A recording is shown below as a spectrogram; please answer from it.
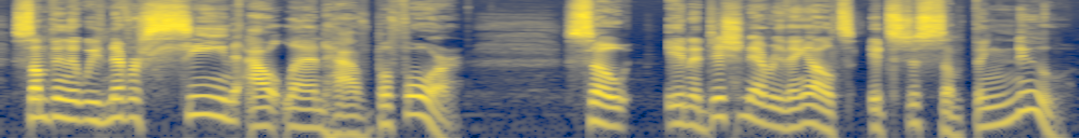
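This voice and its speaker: A man in his fifties hosting a film commentary show, talking to viewers in an emphatic, deliberate monologue with stressed pauses and repeated phrases. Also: medium pitch, fairly bright tone, no room sound, clean studio sound. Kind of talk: opinionated monologue to viewers about film collectibles.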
